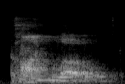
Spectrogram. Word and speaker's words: conglobe: Your word is conglobe.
